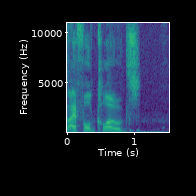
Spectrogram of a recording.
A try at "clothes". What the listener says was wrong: you pronounced the, you pronounced the T and the H in that word. say it like I'm closing a door.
